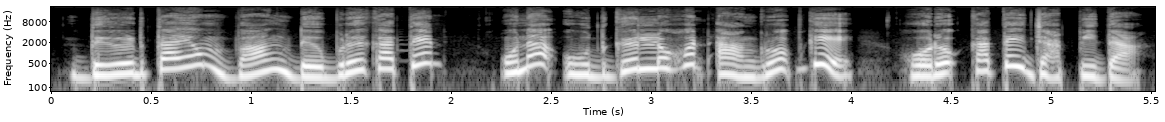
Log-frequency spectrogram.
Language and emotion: Santali, disgusted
